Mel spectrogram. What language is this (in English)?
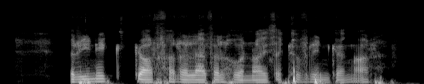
Welsh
